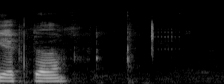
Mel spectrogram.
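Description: A brief spoken syllable or two, then a few light clicks and taps about a second in as a plastic ruler is lifted and set down on paper.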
